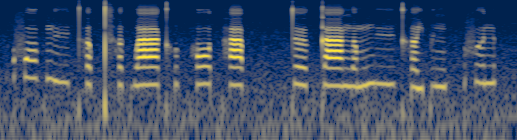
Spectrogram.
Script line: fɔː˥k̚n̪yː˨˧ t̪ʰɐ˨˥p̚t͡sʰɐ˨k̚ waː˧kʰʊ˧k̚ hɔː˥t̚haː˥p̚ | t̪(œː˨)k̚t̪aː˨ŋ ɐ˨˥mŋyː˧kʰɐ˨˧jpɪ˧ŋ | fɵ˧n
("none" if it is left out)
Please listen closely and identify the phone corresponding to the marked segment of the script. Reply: œː˨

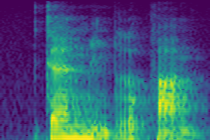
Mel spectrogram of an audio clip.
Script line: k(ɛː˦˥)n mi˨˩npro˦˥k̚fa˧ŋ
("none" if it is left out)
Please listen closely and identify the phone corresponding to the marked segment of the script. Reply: ɛː˧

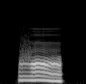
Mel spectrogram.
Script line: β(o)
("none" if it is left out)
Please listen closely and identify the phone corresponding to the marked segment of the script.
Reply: o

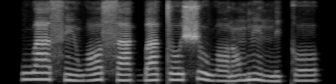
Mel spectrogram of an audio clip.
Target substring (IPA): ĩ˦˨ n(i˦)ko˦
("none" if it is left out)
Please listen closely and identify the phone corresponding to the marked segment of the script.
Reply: i˨˦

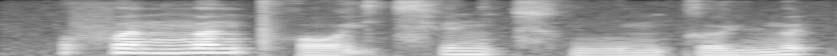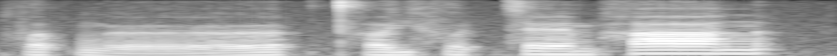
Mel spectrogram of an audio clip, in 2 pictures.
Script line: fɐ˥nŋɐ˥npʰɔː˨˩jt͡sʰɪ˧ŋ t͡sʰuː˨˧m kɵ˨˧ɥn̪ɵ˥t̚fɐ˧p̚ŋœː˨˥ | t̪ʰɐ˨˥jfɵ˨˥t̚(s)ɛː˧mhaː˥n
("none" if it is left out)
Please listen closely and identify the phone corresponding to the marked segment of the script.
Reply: s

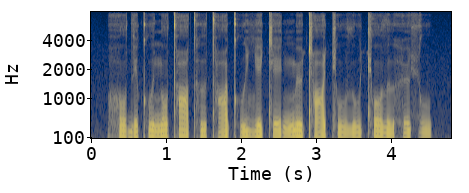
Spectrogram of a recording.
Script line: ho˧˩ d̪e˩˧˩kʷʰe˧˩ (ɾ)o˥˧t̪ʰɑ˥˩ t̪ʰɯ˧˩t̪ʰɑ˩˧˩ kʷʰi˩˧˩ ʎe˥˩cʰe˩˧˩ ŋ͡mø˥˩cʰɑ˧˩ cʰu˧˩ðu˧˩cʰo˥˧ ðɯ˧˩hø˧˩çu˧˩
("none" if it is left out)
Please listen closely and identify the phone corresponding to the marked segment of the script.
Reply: n̪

